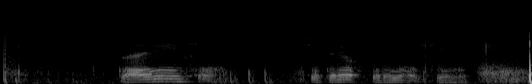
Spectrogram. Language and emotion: Russian, sad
